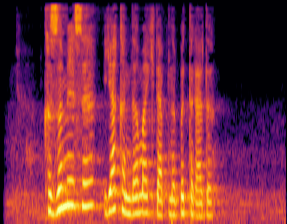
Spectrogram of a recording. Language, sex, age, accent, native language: Uzbek, female, 19-29, Farg'ona, Uzbek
